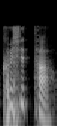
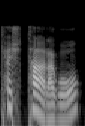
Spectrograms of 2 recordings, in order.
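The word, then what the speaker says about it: קשיטה: 이 욥기에서는 화폐가 히브리어로 크시타 혹은 캐슈타라고 발음이 되는 그러니까 우리나라 말로는 은조각이라고 해석이 되는 번역이 되는 것들이 나오는데요.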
